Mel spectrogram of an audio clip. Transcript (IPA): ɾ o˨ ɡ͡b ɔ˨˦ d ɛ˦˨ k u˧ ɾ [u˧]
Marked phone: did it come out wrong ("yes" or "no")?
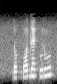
yes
